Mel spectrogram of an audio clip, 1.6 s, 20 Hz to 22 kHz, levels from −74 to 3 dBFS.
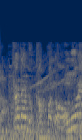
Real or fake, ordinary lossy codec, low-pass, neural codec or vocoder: real; none; 7.2 kHz; none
